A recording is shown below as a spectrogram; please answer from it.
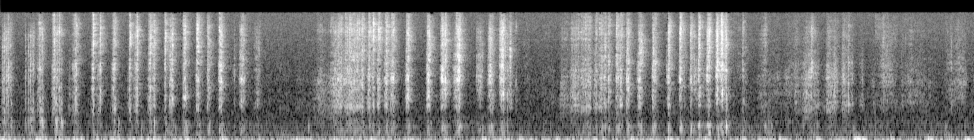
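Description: A thick paperback novel, The Beach, is held open while long nails tap its cover with quick, dry clicks. Then the paper pages are fanned and riffled in bright, rustling bursts over a low background rumble.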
